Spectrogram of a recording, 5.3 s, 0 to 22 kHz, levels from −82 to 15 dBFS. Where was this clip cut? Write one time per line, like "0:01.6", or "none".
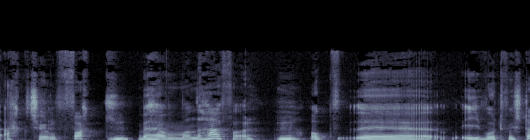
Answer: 0:01.3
